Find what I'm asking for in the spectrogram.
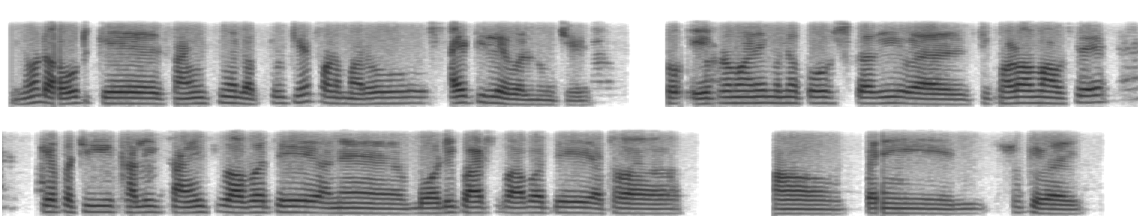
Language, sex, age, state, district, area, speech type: Gujarati, male, 45-60, Gujarat, Ahmedabad, urban, conversation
